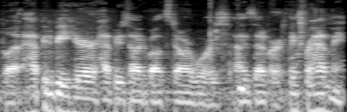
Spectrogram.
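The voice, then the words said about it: Hoarse, froggy voice. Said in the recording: “I apologize for sounding like I have a frog in my throat, but I'm recovering from a cold.”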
